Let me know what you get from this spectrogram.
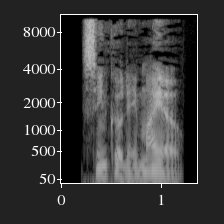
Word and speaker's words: Cinco de Mayo: Cinco de Mayo, pronounced Cinco de Mayo,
